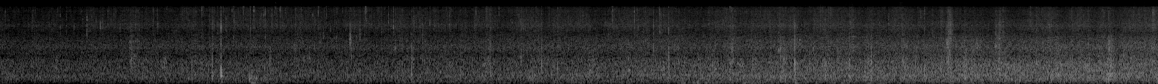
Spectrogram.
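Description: Steady rain falls on surfaces outdoors in a bamboo grove area, a dense even patter with scattered sharper drops, continuous and moderately close with no voices.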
